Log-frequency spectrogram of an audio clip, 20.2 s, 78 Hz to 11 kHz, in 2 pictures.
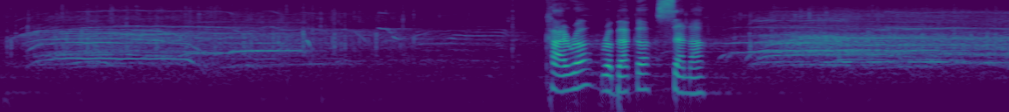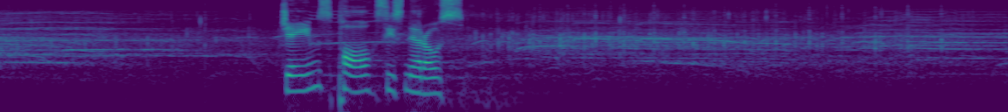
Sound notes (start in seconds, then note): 0.0 attendees applaud; 0.0 attendees cheer; 7.2 attendees cheer; 7.3 attendees applaud; 14.8 attendees applaud; 14.9 attendees cheer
